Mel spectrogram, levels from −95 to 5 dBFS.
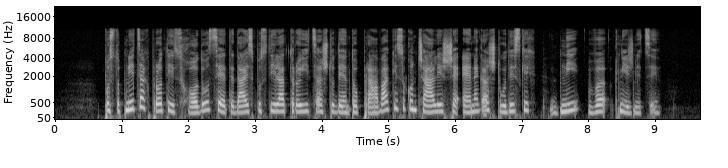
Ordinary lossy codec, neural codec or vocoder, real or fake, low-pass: none; none; real; 10.8 kHz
